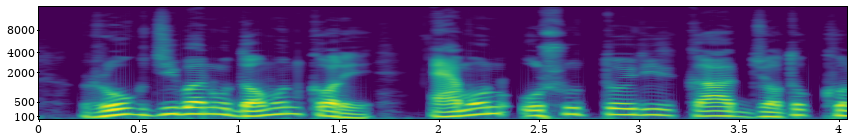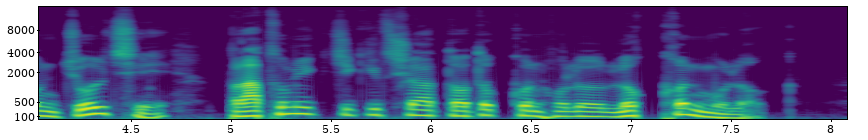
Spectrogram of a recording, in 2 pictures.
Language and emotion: Bengali, neutral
